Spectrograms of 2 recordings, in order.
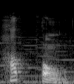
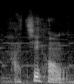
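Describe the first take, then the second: First: The syllables are contracted with a doubled consonant. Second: Every syllable is said in full, uncontracted. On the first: "y la otra es Happon" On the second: "una es Hachihon"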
